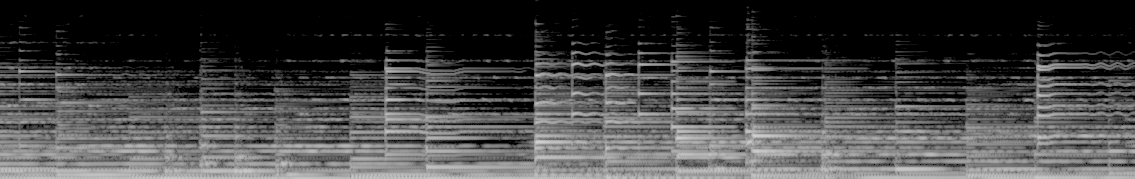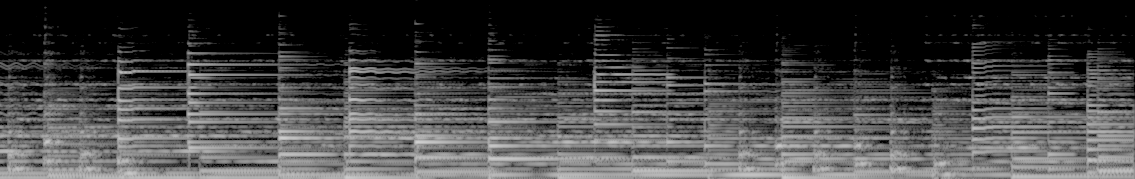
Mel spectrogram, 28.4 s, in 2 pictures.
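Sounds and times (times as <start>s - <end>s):
chill piano synth soundscape: 0.0s - 28.3s.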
